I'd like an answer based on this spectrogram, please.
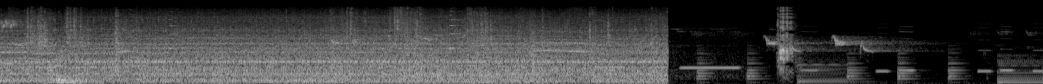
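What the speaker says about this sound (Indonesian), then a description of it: "Mobil truk sampah" A toy garbage truck runs with a loud, steady mechanical engine drone for several seconds, then gives way to a series of short electronic tones and effects from the toy.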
